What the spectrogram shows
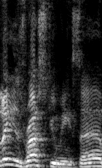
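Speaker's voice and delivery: put-on nineteen-twenties dame voice. Mid-conversation, a speaker slips into a 1920s dame voice. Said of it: "Now I sound like a dame".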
